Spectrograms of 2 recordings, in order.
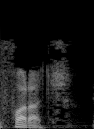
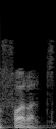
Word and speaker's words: Farage: Partido de Sí, es Nigel Farage. El apellido puede ser de origen francés. El tío se llama Farage. De hecho, le toman el pelo. – Pues lo pronuncian francés.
